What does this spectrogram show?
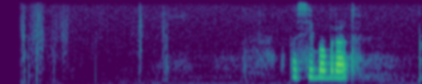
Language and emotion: Russian, neutral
